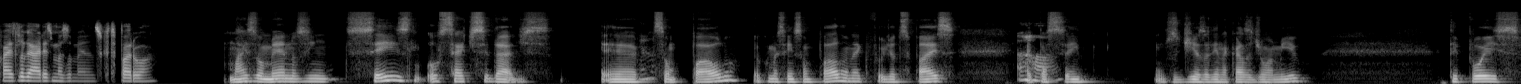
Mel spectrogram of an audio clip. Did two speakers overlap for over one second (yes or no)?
no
